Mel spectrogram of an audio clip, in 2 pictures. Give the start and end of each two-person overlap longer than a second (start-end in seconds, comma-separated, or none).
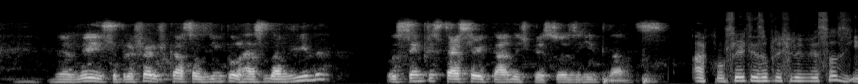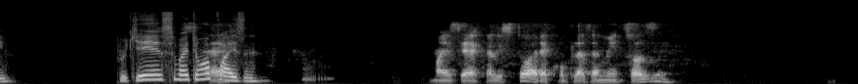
none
